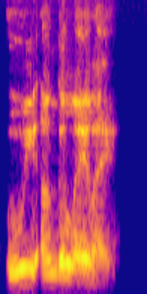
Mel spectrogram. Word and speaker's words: Uiagalelei: He's out with COVID, and I'm going to butcher this name, DJ Uiagalelei.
